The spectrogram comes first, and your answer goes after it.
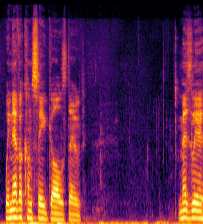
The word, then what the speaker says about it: Meslier: Meslier Silent S has been at fault for 2 of the 3 goals.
